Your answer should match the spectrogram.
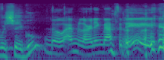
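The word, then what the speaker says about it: Segun: Shegu, you know his first name was Shegu? No, I'm learning that today. How do you spell Shegu? S-H... S-E-G-U-N. S-H-E... Using English alphabet. You pronounce the N, Shegun.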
